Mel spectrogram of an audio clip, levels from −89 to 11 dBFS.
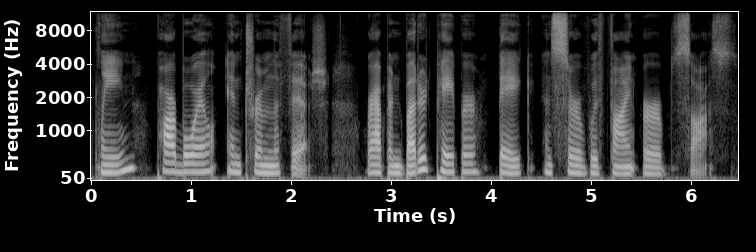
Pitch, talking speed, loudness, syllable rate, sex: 160 Hz, 160 wpm, -21 LUFS, 4.1 syllables/s, female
